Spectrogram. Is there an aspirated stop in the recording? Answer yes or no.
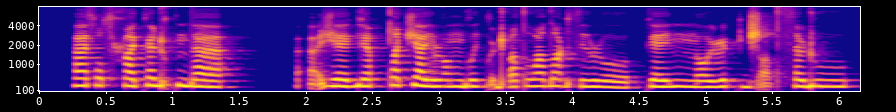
no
